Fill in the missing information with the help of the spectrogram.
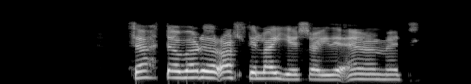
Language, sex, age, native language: Icelandic, female, 11, Icelandic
